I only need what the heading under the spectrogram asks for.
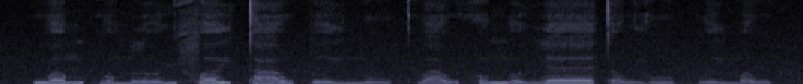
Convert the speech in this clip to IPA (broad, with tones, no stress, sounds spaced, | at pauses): w ɐ˥ m kʷ ɐ˧ m l ɵ˨˥ ɥ f ɐ˥ j t̪ aː˧ w p e˨˧ j n̪ uː˨ kʷʰ aː˨ w h ʊ˥ ŋ ɵ˨˧ ɥ l ɛː˥ t̪ ɐ˨˩ w j uː˧ kʷ e˨˧ j m ɐ˨ w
